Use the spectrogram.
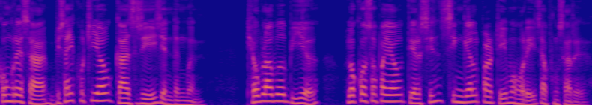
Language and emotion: Bodo, neutral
